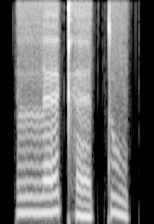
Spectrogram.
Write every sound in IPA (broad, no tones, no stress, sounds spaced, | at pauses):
lː ɛ kʰ ɛ tː u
